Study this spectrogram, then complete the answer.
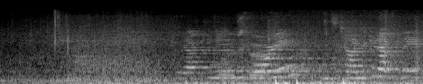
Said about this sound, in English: Every other week, a nurse podiatrist comes to clean and massage people's feet. The sound of feet getting scrubbed and toenails getting clipped echoes across the room.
